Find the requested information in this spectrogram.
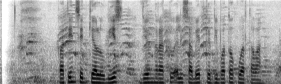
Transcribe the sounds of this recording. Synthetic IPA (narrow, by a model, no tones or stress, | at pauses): pat̪insidkalubisd͡ʒɨŋrat̪uɛlisabɛt̪̚kɨrdibɔt̪ɔkuwart̪awan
